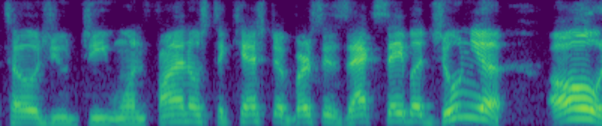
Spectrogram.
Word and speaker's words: Takeshita: I'm gonna pronounce it the way I see it. Bolo. But it is Takeshita though.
